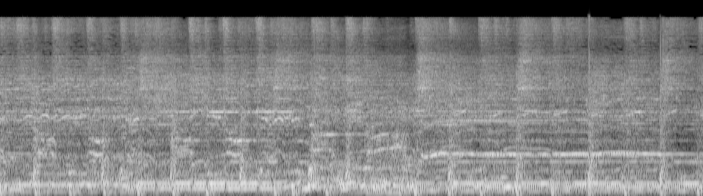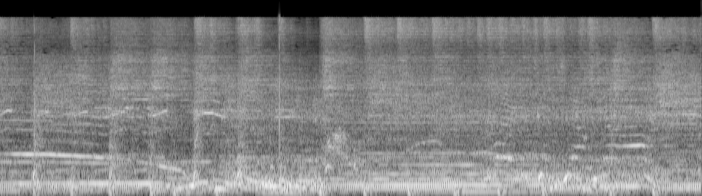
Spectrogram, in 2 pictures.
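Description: Live rock band playing, electric guitars, keyboard and drum kit with sung lead vocals. A long held note enters about four seconds in and bends downward near nine seconds.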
